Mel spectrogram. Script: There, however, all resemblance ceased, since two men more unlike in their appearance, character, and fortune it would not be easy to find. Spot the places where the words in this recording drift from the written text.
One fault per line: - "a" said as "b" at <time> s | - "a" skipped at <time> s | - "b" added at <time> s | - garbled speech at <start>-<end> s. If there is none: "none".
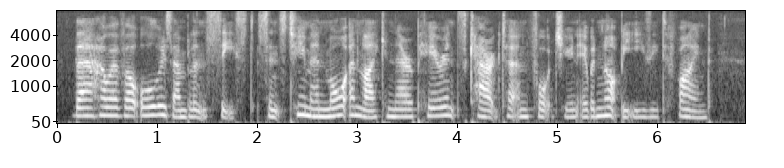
none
